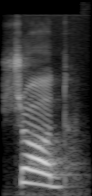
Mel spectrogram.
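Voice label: "шод", Komi, female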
